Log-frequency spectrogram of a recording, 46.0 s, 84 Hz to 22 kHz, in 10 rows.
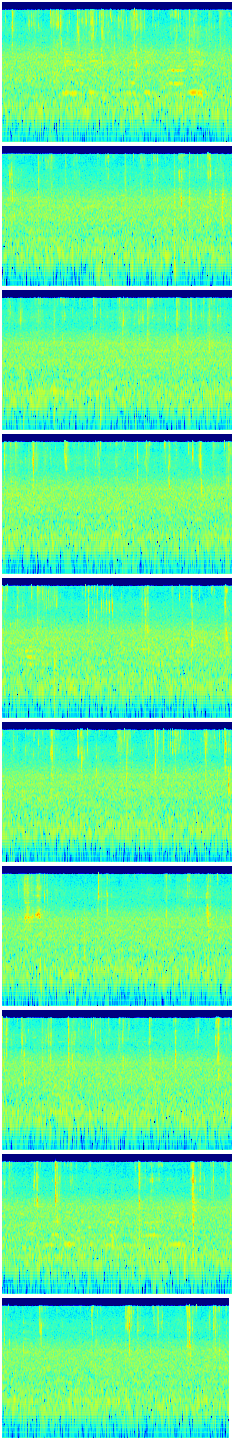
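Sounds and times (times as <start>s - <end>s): chewing: 0.0s - 45.9s
steady background hum: 0.0s - 45.9s.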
